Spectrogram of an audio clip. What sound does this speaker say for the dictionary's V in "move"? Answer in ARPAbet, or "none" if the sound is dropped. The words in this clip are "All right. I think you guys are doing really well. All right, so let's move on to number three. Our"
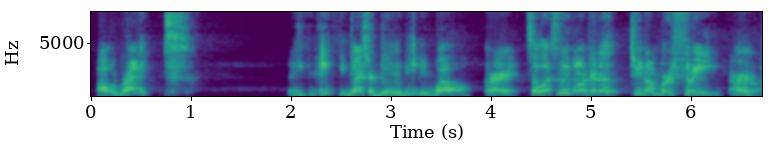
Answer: V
